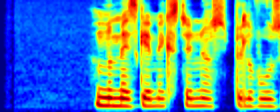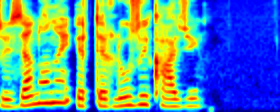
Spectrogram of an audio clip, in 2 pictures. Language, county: Lithuanian, Vilnius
